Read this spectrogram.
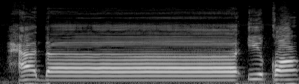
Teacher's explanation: ٹھیک ہے، آگے دیکھیے حدائق، اس کے اندر بھی مد متصل ہوگا، اس لیے کہ الف مدہ کے بعد حمزہ اسی کلمے کے اندر آیا ہوا ہے۔ 3.5 الف کی مقدار یا 4 الف کی مقدار، اس کو کھینچ کر پڑھیں گے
